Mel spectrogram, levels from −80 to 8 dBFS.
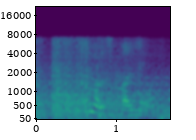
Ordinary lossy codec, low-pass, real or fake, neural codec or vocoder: none; 7.2 kHz; fake; codec, 16 kHz, 1.1 kbps, Voila-Tokenizer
